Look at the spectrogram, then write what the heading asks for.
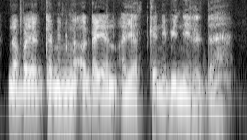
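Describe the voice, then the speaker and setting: A man's voice: fairly low pitch, fairly quick, a little mellow, husky, no room sound, studio quality. A man acting a lovelorn, earnest young man whose sweetheart left him, pleading his case in an Ilocano radio drama. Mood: pleading, defensive.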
